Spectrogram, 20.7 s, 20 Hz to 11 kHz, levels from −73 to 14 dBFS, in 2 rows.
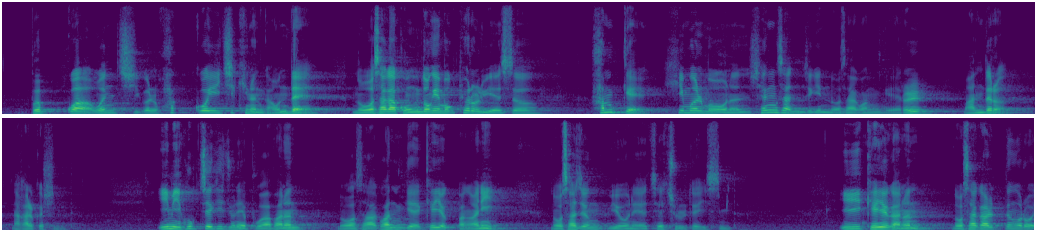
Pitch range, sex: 125-185 Hz, male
